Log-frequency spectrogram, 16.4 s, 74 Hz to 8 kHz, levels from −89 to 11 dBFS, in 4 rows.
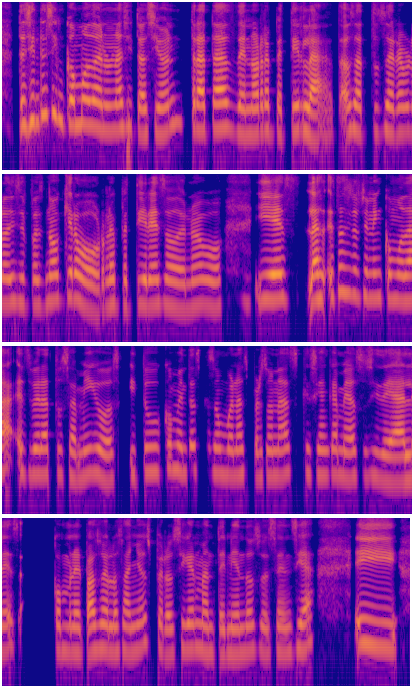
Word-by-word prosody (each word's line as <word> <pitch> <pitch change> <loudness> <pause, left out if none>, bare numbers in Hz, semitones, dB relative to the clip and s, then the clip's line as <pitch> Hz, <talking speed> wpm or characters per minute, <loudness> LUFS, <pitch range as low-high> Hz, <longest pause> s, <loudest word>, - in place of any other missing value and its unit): te 260 - +2
sientes 290 +7 +2
incómodo 265 -5 +3
en 235 - +3
una 225 +1 +2
situación 220 +3 -1
tratas 235 +1 +6
de 210 -1 +2
no 200 0 +2
repetirla. 215 -2 +1
O - - -1
sea, 220 -1 +3
tu 215 0 -16
cerebro 215 0 0
dice: 220 0 -3
"Pues, 210 0 -7
no 235 +1 +1
quiero 215 -10 +2
repetir 210 +1 -2
eso 210 -1 +2
de 190 -1 -1
nuevo". 200 0 -3 0.3
Y 245 0 +1
es 245 0 +6
la 235 - +9
esta 300 - -1
situación 285 -2 -5 0.2
incómoda, 245 -1 +1
es 225 - -5
ver 225 0 -1
a 225 - +2
tus 225 -1 -11
amigos, 205 -1 -4
y 225 - -10
tú 240 +3 -7
comentas 245 -1 -6
que 235 - -21
son 230 -1 -6
buenas 220 0 -4
personas, 215 +2 -6
que 230 -1 -13
sí 225 - -5
han 220 - -5
cambiado 215 -2 -2
sus 215 0 -13
ideales, 190 0 +1 0.3
como 200 -1 -5
en 190 - +1
el 190 - -2
paso 195 +3 +2
de 205 - 0
los 195 +1 -4
años, 205 +5 -4
pero 180 -3 -5
siguen 210 +1 -4
manteniendo 190 0 -4
su 200 -2 -9
esencia, 195 +5 -4 0.4
y 225 -2 +4
220 Hz, 215 wpm, -23 LUFS, 200-235 Hz, 0.4 s, la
